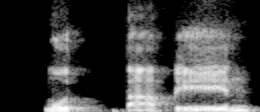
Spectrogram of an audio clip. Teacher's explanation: Muttaqin, taknya dibaca double, ada tasdidnya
